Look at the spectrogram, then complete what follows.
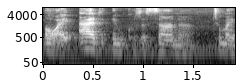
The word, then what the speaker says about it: Nkosazana: And the name that I give myself, and actually is pronounced Nkosazana with the click. Yes. All right. But I would just say Nkosazana, so it's more, I always get tripped up with this.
